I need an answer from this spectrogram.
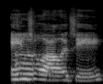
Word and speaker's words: Angelology: it danielle let's say angelology angelology yeah i put the emphasis on angel angel i feel like every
